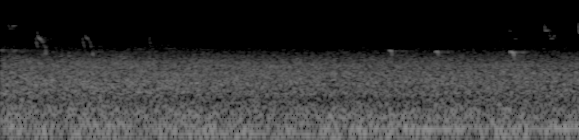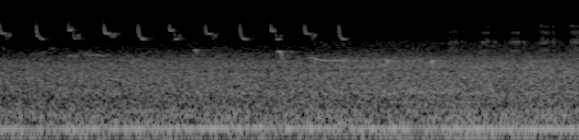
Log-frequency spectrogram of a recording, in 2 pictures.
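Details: A thrush nightingale caught by a camera trap in Estonia gives a quick run of about ten sharp, high, downslurred notes, three per second, over a steady low rumble of traffic or wind.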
